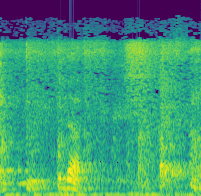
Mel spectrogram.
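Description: Speech only: a man's voice saying "bir daha" ("once more").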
